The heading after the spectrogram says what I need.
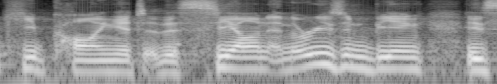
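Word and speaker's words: Sián: easiest thing to do when i said google translate to italian it says sian however in english it pronounces it sean and even though i'm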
